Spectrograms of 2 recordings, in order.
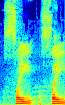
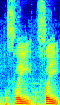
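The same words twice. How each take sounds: The two takes are said the same way.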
